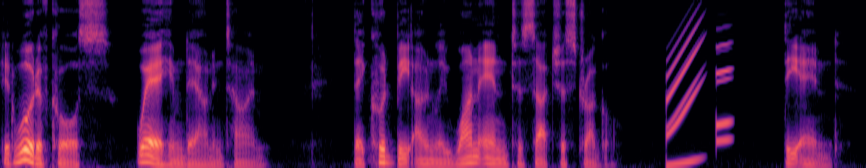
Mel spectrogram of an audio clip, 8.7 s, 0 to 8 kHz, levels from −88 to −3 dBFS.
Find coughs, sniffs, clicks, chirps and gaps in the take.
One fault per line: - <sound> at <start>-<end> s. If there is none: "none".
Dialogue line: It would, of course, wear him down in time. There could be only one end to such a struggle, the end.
- chirp at 6.7-7.3 s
